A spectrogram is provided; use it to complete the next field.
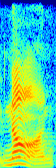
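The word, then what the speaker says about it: naan: Big D said he didn't know how to pronounce it that's okay none it's none it's like a P Pocket kind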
